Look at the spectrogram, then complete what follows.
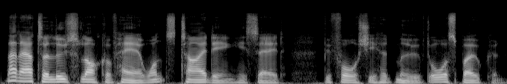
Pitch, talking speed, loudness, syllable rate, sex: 100 Hz, 190 wpm, -20 LUFS, 5.0 syllables/s, male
